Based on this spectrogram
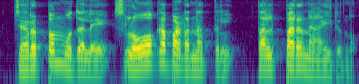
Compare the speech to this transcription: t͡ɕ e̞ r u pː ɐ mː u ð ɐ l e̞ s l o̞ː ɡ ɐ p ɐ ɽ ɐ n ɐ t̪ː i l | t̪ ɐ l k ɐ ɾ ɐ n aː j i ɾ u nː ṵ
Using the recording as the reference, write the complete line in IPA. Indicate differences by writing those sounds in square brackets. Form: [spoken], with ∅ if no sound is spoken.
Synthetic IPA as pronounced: t͡ɕ e̞ r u pː ɐ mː u ð ɐ l e̞ s l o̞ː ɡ ɐ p ɐ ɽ ɐ n ɐ t̪ː i l | t̪ ɐ l [p] ɐ ɾ ɐ n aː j i ɾ u nː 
